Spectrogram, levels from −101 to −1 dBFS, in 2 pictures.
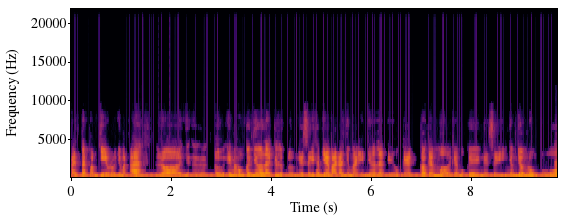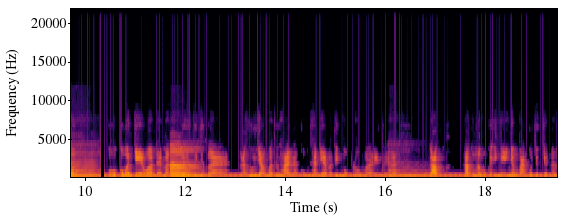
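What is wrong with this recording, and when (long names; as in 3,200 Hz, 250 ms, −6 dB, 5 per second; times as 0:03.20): mains buzz 60 Hz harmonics 11 −35 dBFS
surface crackle 13 per second −38 dBFS
0:06.58–0:06.59: drop-out 12 ms
0:10.30–0:10.38: drop-out 77 ms
0:16.19: click −14 dBFS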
